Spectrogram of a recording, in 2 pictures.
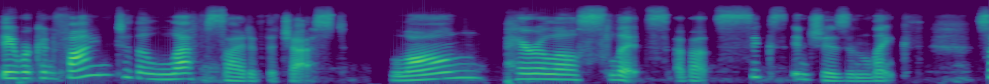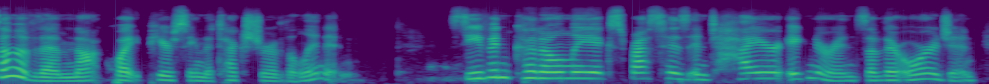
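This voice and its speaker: A woman reading a classic ghost story aloud as scripted bedtime narration, in a measured, literary storytelling manner. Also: a little high, animated, a bit bright, no echo. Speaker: storyteller, reader of ghost stories.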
